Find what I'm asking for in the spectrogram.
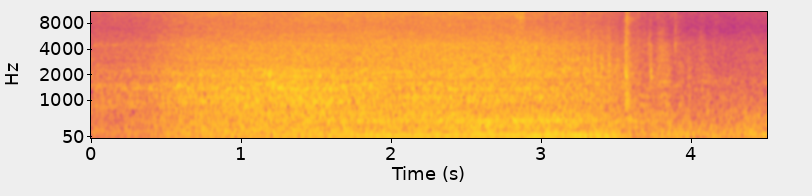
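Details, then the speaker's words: Honda Accord with low power and stalling on acceleration: on a throttle snap the engine surges then sags and nearly dies instead of revving cleanly; caused by reversed TPS and MAP connectors. "so you saw it the second I gave it any throttle at all what did it do pretty much died I I want to do that again but I'm hoping it doesn't stall I just want you to hear that bog"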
